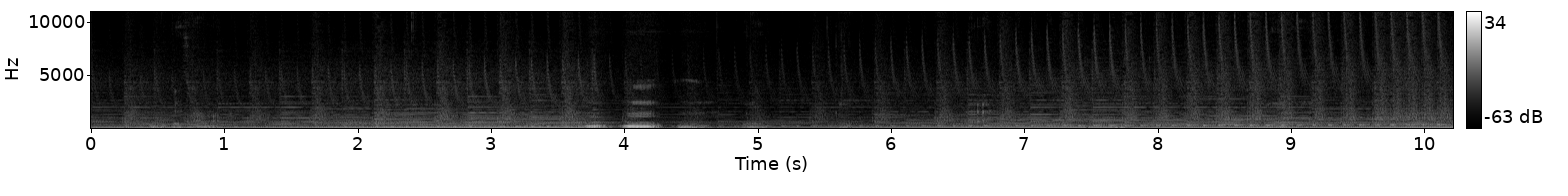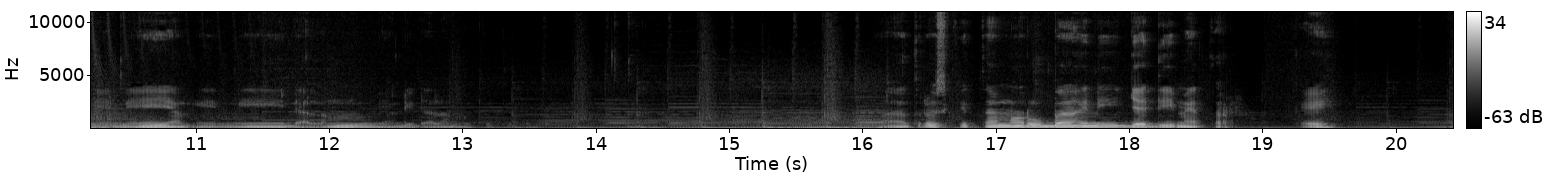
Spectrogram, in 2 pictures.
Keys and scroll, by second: 7.2 o, 10.4 Escape, 14.1 space, 15.6 o, 20.3 space.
